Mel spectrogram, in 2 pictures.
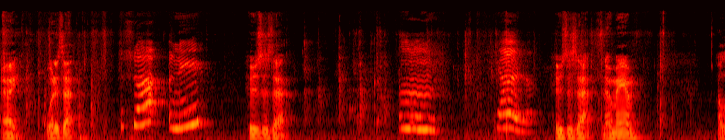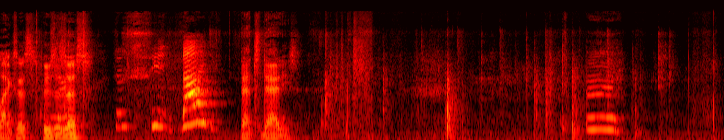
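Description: A toddler babbles and talks close by.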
